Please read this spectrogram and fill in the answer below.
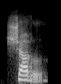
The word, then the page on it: shovel: Indian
